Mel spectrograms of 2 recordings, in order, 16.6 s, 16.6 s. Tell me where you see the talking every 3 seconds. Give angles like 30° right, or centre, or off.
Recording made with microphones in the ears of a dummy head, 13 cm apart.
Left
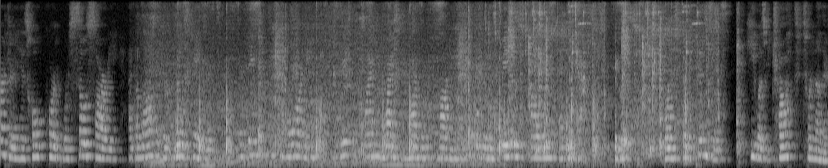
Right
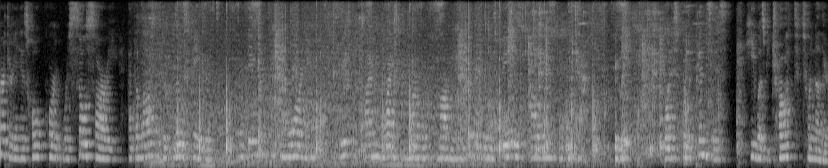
70° right, 50° right, 20° right, 10° left, 40° right, 70° right.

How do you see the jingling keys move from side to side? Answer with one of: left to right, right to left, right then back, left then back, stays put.
right to left.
